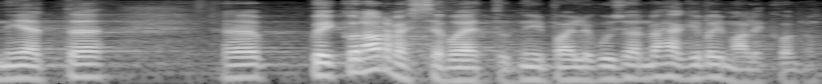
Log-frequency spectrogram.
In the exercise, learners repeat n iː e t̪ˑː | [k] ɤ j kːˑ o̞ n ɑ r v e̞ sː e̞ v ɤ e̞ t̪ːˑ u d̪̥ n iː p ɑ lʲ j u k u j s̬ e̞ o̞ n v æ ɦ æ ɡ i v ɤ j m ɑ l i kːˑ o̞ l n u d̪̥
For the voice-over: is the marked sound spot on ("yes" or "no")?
yes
